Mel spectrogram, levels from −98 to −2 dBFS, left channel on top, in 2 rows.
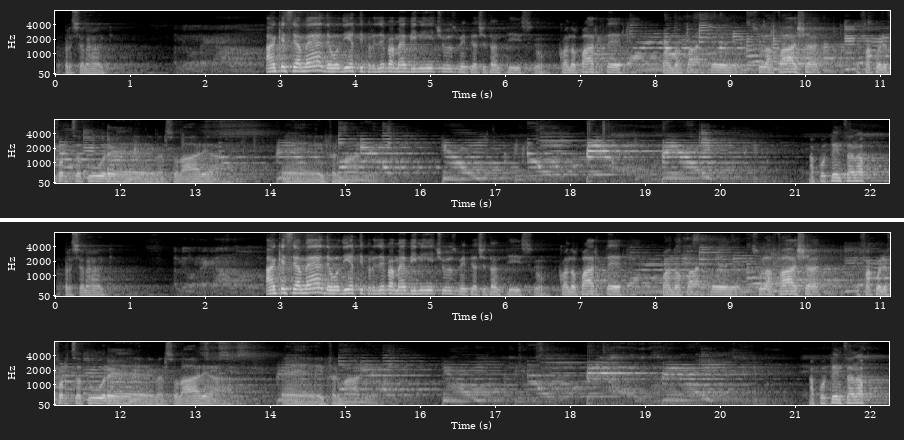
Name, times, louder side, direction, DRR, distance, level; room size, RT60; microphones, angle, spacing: voice 1, 0.1-0.7 2.8-7.6 8.1-10.3 10.7-13.5 14.1-15.4 21.2-22.0, right 1 dB, 10° right, 10 dB, 0.7 m, -30 dB
voice 2, 1.2-3.7 8.3-9.2 13.0-14.0 14.4-14.6 15.1-15.8 16.3-22.0, right 2 dB, 80° right, 0 dB, 5.1 m, -52 dB
sound 1, 7.2-20.6, left 4 dB, 45° left, 1.7 m, -38 dB
29.0 x 23.5 x 5.5 m, 2.6 s
head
